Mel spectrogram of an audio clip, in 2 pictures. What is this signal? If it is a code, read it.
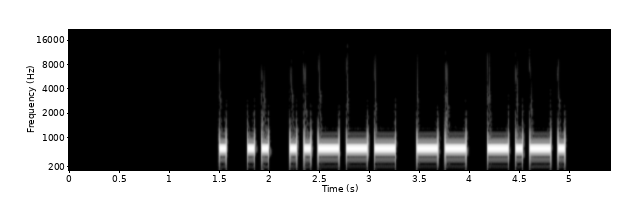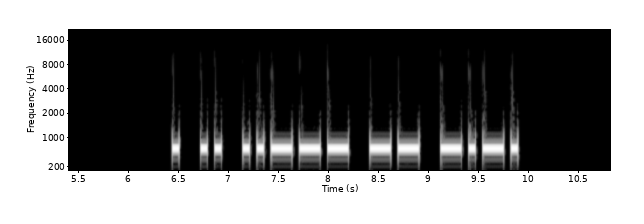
Morse code, heard as a keyed tone, about 17 wpm, 700 Hz. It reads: EI2MC EI2MC
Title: DXCC-100 Call Signs - 5 Characters - Repeated 2x - 17wpm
